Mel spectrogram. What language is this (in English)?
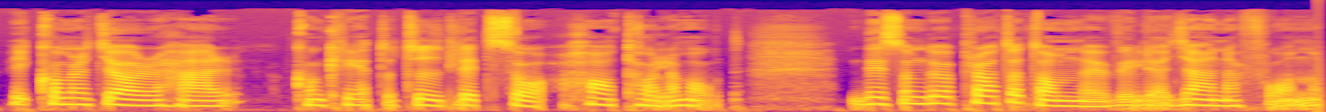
Swedish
